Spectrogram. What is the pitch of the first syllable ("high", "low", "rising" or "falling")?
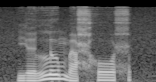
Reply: low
